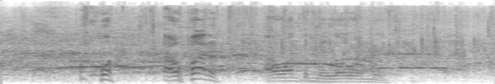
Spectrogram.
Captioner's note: applause; laughter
